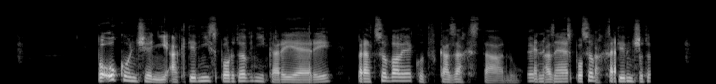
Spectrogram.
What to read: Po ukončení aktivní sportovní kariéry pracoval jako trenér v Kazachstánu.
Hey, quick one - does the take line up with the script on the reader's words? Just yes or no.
no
